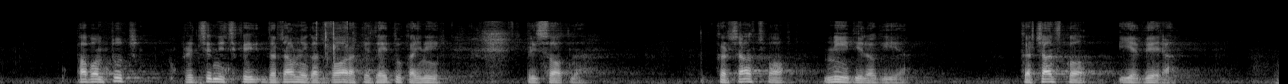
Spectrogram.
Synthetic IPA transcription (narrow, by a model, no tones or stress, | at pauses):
pabɔnt̪ut̪pɾɛt̪sʲjeːd̪nit͡ʃkid̪əɾʒaːwnɛɡazbɔːɾakizd̪ɛjt̪ukajni | pɾisɔːt̪na | kəɾt͡ʃaːnst̪ʋɔniːd̪ɛlɔɡiːja | kəɾʃt͡ʃaːnskɔjɛʋeːɾa̰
